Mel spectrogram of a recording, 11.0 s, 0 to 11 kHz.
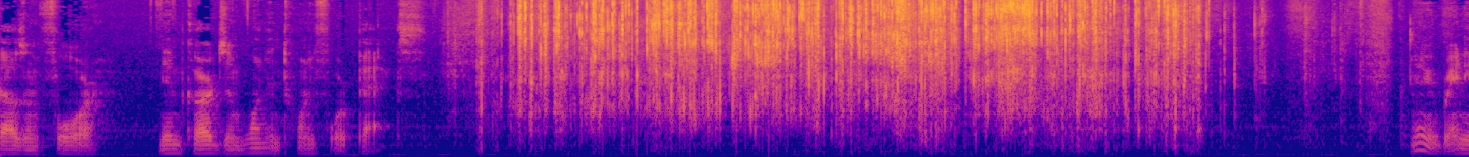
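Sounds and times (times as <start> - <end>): foil wrapper crinkling: 3.4 - 9.6.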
